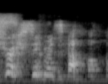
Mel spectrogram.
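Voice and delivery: loud, high, through laughter; helpless amused outburst; laughing. Real, not acted. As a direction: crack up while repeating the name. Cracks up repeating a joke.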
